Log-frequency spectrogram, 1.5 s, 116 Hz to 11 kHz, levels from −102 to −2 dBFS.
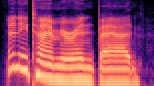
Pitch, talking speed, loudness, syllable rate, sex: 185 Hz, 195 wpm, -15 LUFS, 5.6 syllables/s, female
